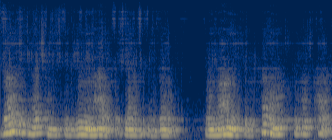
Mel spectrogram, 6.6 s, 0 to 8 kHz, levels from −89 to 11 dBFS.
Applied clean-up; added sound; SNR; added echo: neural separator model SepFormer DNS4.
